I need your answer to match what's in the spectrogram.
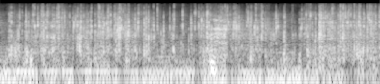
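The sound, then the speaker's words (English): Continuous crinkling and crackling of a plastic snack wrapper being pulled and torn open, a dense rustle lasting several seconds with no voices. “I still gotta open it. Now I'm opening this for my reactions.”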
